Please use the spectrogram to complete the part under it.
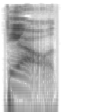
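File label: "diao", Mandarin Chinese, neutral tone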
